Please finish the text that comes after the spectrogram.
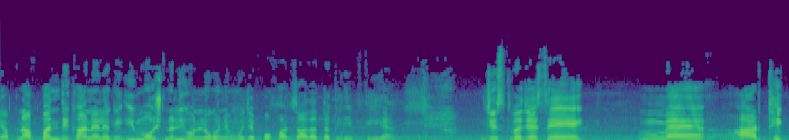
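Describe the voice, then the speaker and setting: A woman with a fairly high voice gives a detailed, earnest account in an interview. She speaks unscripted, outdoors in a city, with faint background noise. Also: bright, forceful tone. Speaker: interviewee telling her own account.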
